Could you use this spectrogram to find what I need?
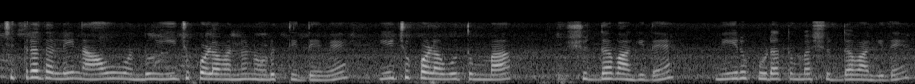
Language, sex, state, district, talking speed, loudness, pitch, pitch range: Kannada, female, Karnataka, Bijapur, 80 wpm, -27 LUFS, 255 Hz, 235-290 Hz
